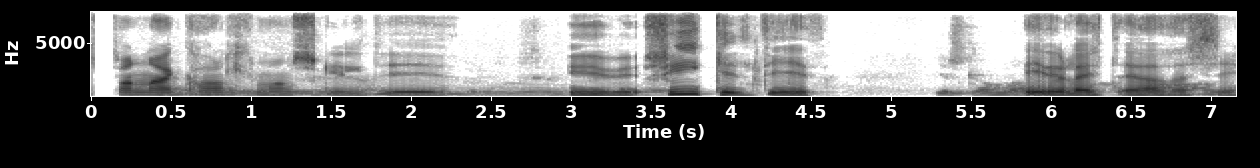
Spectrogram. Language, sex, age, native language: Icelandic, male, 15, Icelandic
